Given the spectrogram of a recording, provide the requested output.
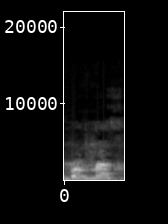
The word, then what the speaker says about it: burlesque: a blessed dancer baby burlesque rhymes with flesh and you need to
